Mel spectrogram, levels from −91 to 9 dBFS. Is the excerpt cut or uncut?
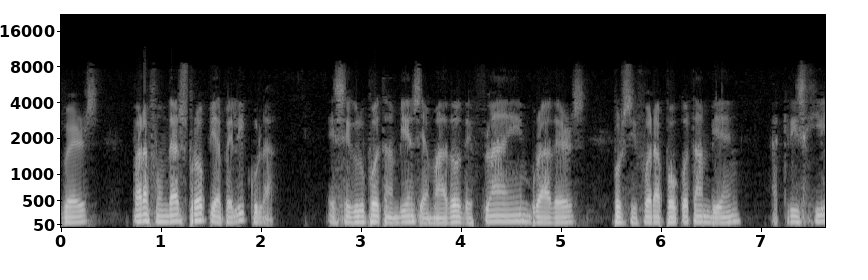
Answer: cut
